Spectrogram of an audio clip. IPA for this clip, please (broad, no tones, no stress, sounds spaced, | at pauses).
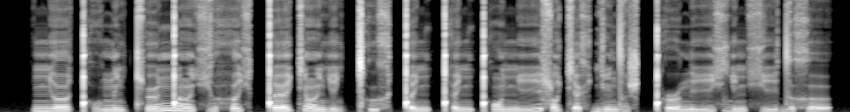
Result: ɲ əː ǃʰ ɔ̤ n ə̃ ʎ cʰ ø ŋ͡ǃ ə̃ː ç ə̤ h əː ç ǃ ɛ c ə̃ː ʎ ɛ ʎ ǀʰ ɯ x ǃ ɛ ɲ ǃʰ ɛ ɲ ǃʰ ɔ̃ ɲ iː ɬ ɔ c ɛ x ɟ ĩ d a̤ ʃ ǃʰ ə˞ n iː ç ʎ ə ɲ ç i d ə x əː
